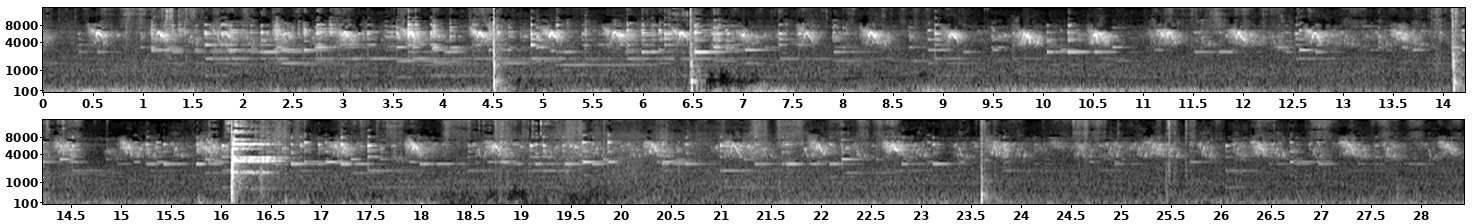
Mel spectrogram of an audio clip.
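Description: Wind chimes tinkling continuously. Five sharp knocks of half-spin thrown knives striking a wooden log target are spread through, one with a metallic ring. A low wind rumble on the microphone is heard in the first half.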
